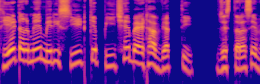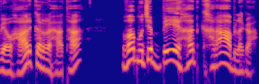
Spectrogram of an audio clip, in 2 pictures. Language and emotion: Hindi, disgusted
